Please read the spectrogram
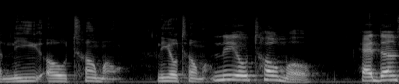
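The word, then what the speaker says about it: Neaotomo: viewers and the readers how do you pronounce that neo n-e-a-o-t-o-m-o it's a neo-tomo neo-tomo neo tomo had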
